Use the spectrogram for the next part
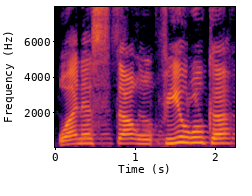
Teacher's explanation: را جو ہے اس پر پیش ہے، اور ایسی را کو ہم پر پڑھتے ہیں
